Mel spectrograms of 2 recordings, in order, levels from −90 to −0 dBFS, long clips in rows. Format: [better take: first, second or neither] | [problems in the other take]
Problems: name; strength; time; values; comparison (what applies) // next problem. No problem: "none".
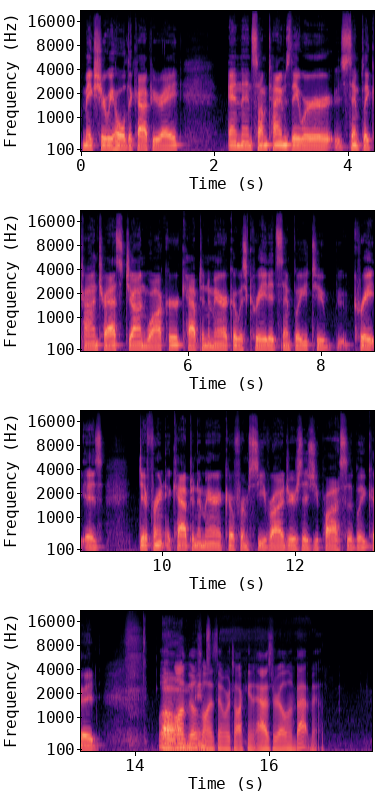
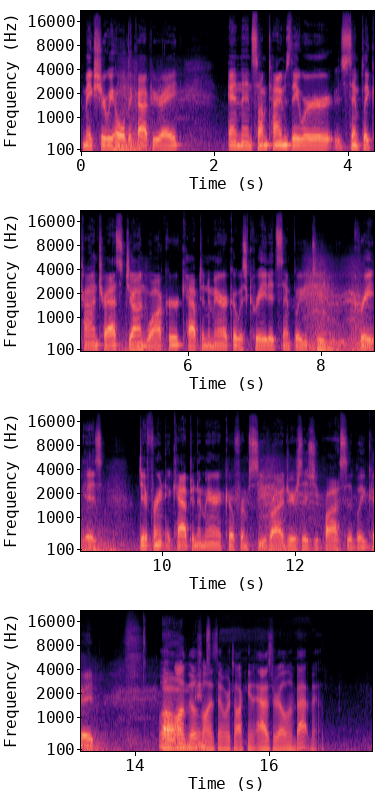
first | wind noise on the microphone; occasional gusts; 15 dB below the speech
